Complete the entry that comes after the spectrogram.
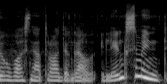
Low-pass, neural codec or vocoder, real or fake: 19.8 kHz; none; real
